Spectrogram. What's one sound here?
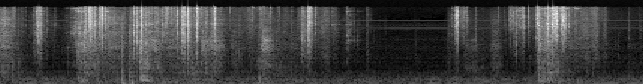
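A strap clicks and rustles as it is fastened around a wrist.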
